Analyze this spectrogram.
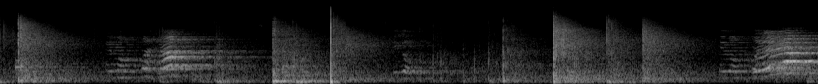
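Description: A volleyball smacks off hands and bounces on a wooden floor, echoing in a large hall.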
